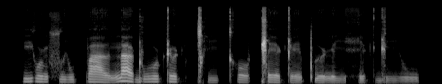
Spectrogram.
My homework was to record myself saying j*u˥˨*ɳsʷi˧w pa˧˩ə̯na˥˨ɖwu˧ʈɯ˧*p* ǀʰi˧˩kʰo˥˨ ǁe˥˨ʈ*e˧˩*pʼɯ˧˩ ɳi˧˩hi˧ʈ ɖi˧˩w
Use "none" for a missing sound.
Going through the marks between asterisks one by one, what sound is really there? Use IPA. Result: u˥˨, ʈ, e˧˩

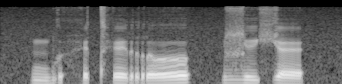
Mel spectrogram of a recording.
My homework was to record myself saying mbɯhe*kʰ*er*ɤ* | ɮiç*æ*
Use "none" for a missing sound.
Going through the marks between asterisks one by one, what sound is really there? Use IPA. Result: tʰ, ɤ, ɛ

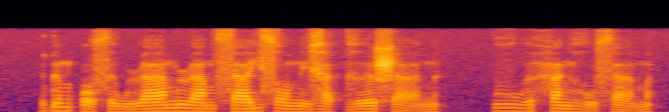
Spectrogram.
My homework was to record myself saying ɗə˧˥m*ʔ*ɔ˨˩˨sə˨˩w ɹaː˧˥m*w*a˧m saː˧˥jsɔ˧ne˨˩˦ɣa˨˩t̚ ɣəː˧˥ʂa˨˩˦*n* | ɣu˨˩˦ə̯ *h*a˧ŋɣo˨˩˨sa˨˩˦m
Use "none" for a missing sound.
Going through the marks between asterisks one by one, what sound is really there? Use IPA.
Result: ʔ, ɹ, n, h

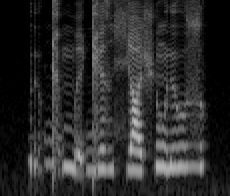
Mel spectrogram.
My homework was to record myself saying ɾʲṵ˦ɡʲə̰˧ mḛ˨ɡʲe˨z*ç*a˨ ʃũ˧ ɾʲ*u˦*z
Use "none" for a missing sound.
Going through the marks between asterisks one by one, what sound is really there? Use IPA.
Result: ç, u˦

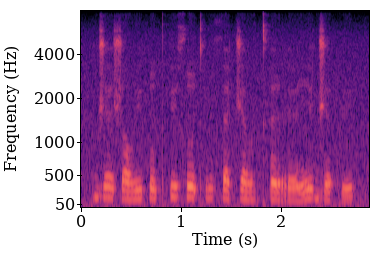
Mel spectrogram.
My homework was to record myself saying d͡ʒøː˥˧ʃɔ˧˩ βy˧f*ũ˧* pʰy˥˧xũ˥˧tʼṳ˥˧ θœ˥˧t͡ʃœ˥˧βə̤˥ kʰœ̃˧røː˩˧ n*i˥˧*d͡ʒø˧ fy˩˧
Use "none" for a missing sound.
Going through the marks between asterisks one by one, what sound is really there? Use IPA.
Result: ũ˧, y˥˧

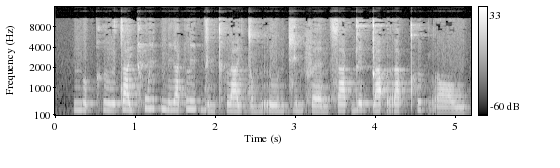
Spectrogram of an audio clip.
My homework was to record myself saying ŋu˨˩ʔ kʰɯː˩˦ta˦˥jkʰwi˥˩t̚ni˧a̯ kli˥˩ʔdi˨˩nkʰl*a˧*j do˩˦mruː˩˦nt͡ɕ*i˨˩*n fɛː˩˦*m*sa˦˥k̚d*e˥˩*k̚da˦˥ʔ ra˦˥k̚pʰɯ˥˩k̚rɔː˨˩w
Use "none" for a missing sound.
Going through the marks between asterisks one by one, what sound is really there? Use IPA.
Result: a˧, i˧, ŋ, e˥˩

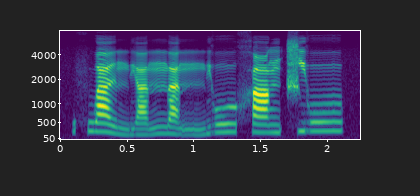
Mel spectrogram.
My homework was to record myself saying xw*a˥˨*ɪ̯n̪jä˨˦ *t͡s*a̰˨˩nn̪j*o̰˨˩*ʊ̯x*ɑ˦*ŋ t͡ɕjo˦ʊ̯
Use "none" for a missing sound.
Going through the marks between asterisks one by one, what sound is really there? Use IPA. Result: a˥˨, n̪, o˦, ɑ˦

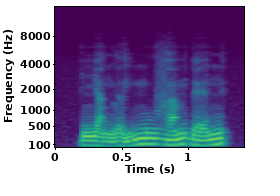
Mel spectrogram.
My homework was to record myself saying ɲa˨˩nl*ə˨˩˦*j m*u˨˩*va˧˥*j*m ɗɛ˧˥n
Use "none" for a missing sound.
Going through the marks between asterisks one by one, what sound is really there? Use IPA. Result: ə˨˩˦, u˧, none

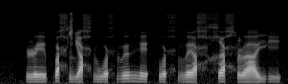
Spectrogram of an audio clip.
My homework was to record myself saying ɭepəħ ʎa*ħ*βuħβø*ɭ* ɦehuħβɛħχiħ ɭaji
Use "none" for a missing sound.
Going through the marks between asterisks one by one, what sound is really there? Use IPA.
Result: ħ, none

